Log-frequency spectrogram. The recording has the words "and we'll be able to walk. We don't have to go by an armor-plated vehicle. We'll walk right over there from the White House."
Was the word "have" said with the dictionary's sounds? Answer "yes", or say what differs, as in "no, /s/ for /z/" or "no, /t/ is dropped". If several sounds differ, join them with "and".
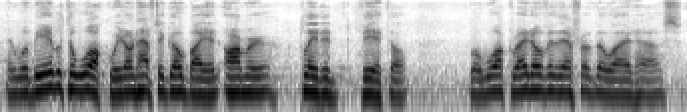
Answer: no, /f/ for /v/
